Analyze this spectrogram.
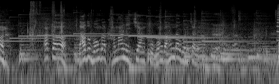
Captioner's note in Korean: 터벅터벅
